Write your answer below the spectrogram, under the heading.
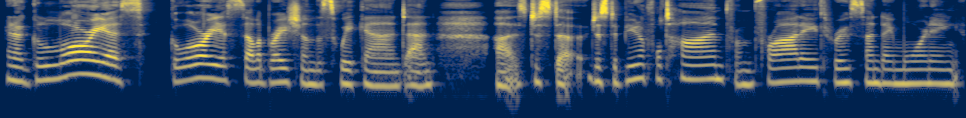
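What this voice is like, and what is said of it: Slightly scratchy voice. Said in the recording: “my voice sounds a little scratchy today”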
